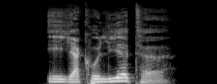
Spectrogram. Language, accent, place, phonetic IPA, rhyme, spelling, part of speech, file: German, Germany, Berlin, [ejakuˈliːɐ̯tə], -iːɐ̯tə, ejakulierte, adjective / verb, De-ejakulierte.ogg
- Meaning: inflection of ejakulieren: 1. first/third-person singular preterite 2. first/third-person singular subjunctive II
